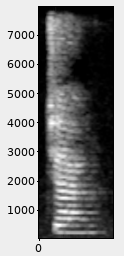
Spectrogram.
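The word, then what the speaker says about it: 張: In English, we most often pronounce this as Cheung or Cheung. I would say Cheung, Cheung. In Cantonese, it's pronounced the high falling Cheung, Cheung.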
